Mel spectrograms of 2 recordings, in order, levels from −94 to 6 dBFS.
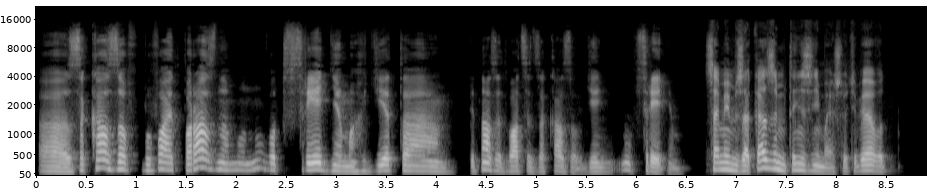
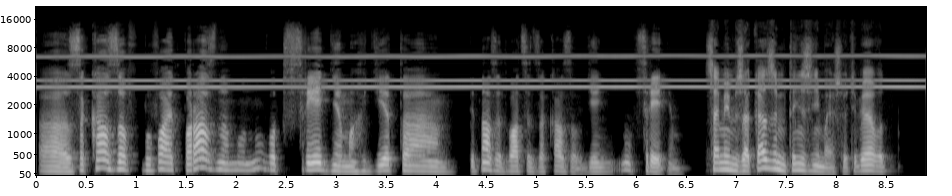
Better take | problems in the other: first | high-pitched whine; loud; throughout; 3 kHz, 8 dB below the speech

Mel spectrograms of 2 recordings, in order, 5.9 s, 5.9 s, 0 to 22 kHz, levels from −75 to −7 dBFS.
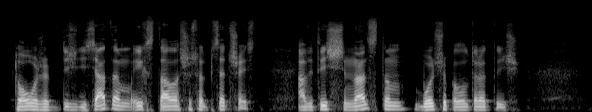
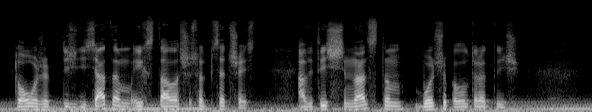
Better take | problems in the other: first | low rumble; noticeable; throughout; 20 dB below the speech

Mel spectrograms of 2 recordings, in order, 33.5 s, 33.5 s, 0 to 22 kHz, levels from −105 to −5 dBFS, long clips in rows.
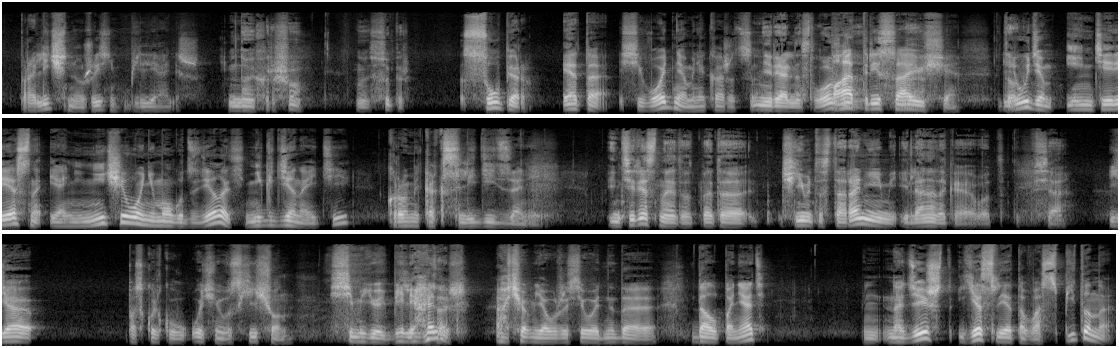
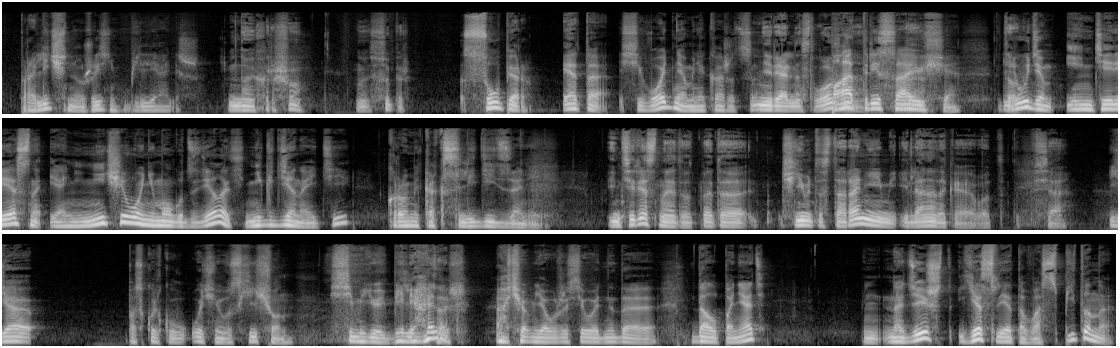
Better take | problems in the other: second | thin; somewhat; fading below 300 Hz

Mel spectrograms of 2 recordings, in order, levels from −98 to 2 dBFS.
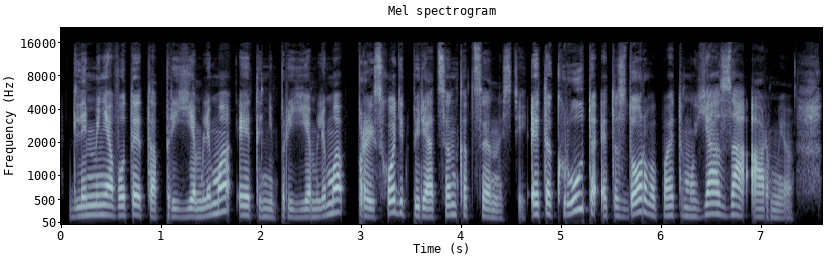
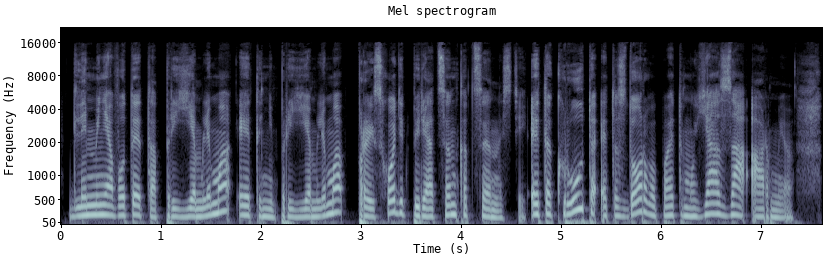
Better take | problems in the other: second | thin; very; fading below 650 Hz

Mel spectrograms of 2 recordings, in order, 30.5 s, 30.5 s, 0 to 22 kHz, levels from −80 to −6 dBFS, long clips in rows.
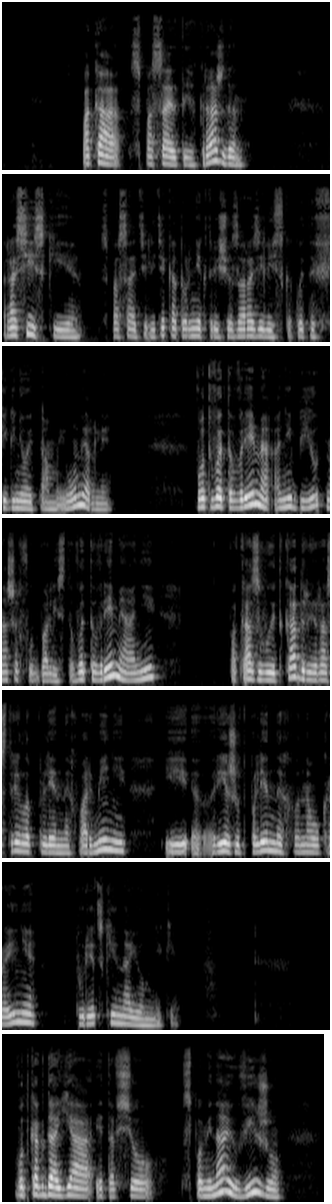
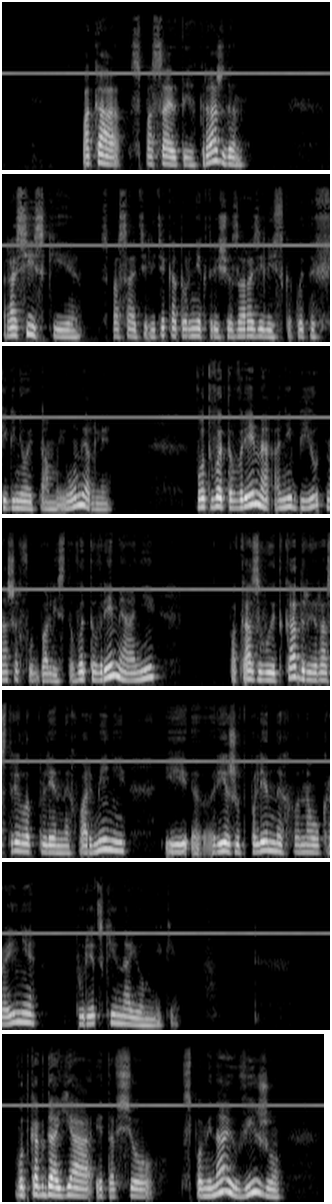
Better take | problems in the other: first | high-pitched whine; noticeable; throughout; 4 kHz, 15 dB below the speech

